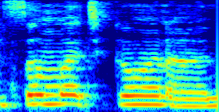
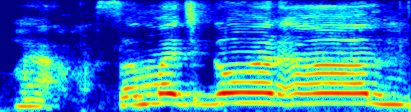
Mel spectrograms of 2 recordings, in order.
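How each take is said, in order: First: Said in the usual way. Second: Wow. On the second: Real, not acted. Reacting to sad chat news.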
